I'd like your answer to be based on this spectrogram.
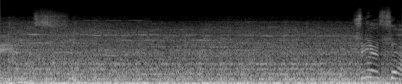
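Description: CSX M406 freight train passing close by, a loud, steady rumble of rolling cars and wheels that holds throughout, with squealing wheel tones rising near the end.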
